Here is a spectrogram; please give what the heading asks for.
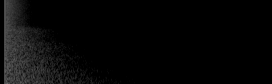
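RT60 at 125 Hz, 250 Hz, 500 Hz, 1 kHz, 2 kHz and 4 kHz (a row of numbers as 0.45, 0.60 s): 3.0, 2.8, 2.5, 2.1, 1.7, 1.3 s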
